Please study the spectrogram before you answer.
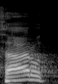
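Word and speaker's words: ث: ছিল 2টি নোক্তা, আর সারও 3টি নোক্তা রয়েছে, সেটা হলো তার উপরে। তাহলে 3 নোক্তাওয়ালা হরফটিকে কি বলে? সা। আবার বলুন সা। সা হরফটি বারিক মানে পাতলা করে উচ্চারণ করতে হবে।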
